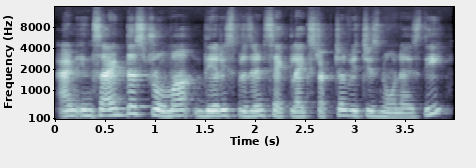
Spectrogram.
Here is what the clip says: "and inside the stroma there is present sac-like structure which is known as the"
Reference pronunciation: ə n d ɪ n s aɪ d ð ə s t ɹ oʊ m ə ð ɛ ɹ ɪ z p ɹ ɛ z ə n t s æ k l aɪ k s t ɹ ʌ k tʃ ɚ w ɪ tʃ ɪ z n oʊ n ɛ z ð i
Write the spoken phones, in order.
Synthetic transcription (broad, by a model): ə n d ɪ n s aɪ d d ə s t ɹ oʊ m ə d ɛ ɹ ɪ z p ɹ ɛ z ə n t s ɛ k l aɪ k s t ɹ ʌ k tʃ ɚ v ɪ tʃ ɪ z n oʊ n ɛ z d i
